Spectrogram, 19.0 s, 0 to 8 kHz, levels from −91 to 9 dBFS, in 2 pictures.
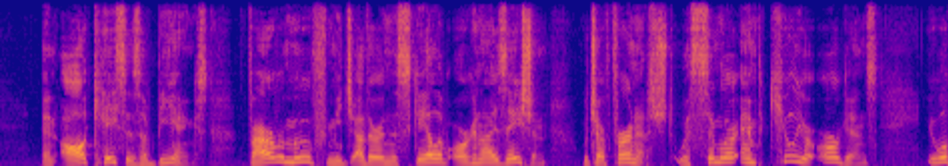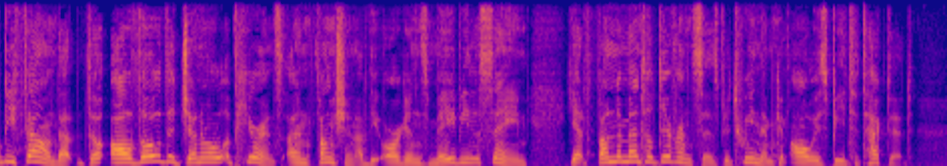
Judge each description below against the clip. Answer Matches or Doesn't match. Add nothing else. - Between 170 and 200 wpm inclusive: Doesn't match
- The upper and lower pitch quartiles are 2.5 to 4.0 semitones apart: Doesn't match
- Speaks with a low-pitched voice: Doesn't match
